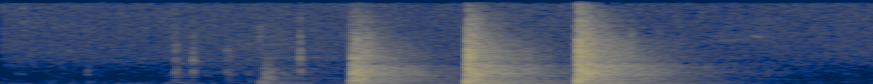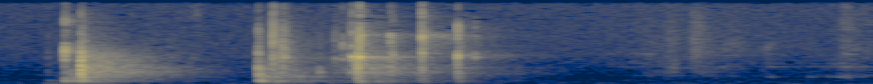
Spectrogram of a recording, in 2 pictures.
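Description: Wooden knocks and thuds in two clusters: four sharp knocks between about one and two and a half seconds in, then a looser run of smaller knocks from about three and a half to five seconds in. They come from a split chestnut log and its wooden centring rings being handled against a wooden workbench.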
